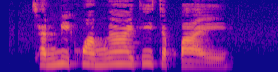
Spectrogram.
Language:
Thai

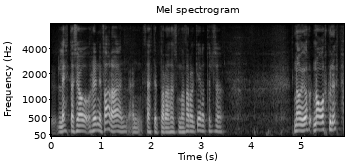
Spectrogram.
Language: Icelandic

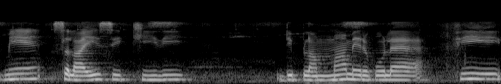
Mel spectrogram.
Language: Dogri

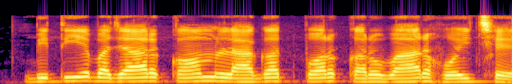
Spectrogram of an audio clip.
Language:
Maithili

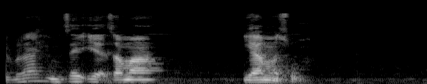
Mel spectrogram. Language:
Hausa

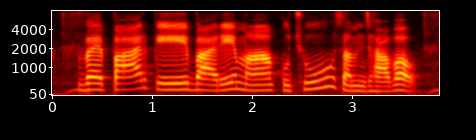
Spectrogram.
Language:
Chhattisgarhi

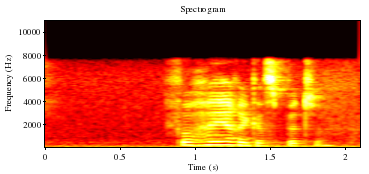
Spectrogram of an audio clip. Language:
German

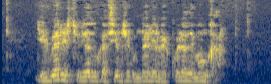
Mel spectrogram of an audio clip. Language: Spanish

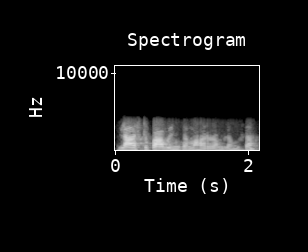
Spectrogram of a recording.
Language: Maithili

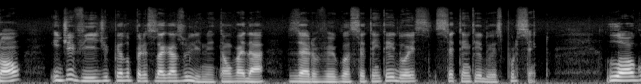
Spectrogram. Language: Portuguese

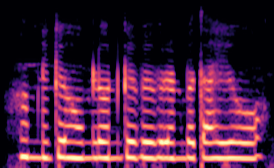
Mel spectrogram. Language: Magahi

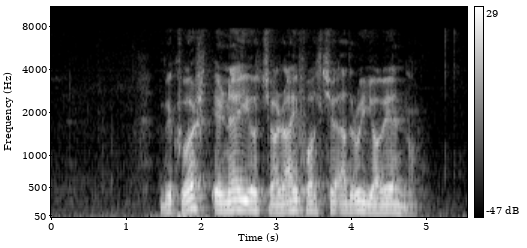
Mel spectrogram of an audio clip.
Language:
Faroese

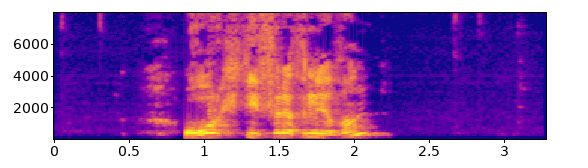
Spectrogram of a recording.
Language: Kabyle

